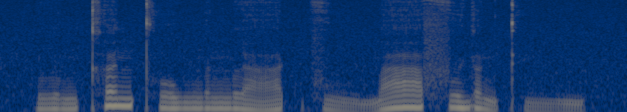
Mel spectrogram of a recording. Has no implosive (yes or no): yes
